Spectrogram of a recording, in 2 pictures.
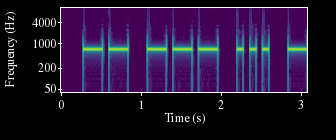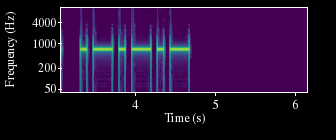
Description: Morse code, heard as a keyed tone, about 14 wpm, 700 Hz. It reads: MOST.
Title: Sentences from Top 1400 Words 15wpm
